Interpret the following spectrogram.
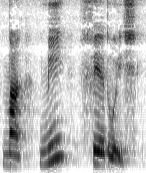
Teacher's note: Mamíferos, também uma proparoxítona. O Mi é a sílaba mais forte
